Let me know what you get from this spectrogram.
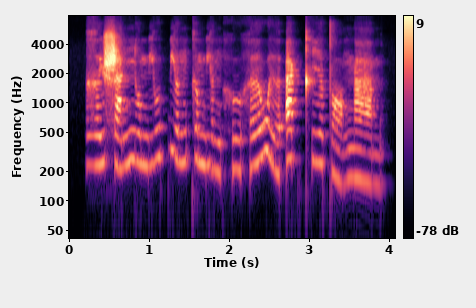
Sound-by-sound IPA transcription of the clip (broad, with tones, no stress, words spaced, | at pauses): ɣə˧˥j ʂa˧˥nɲo˧m ju˦˥p̚jə˧˥ŋkə˧mjə˨˩ŋ hu˨˩həː˧˥ wɨ˨˩˦ə̯ʔa˦˥k̚t̪ʰi˧ə̯t̪ɔ˨˩˨ ŋa˨˩m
